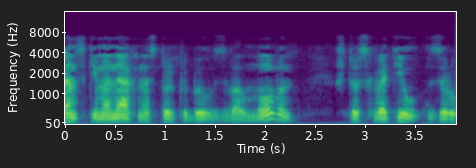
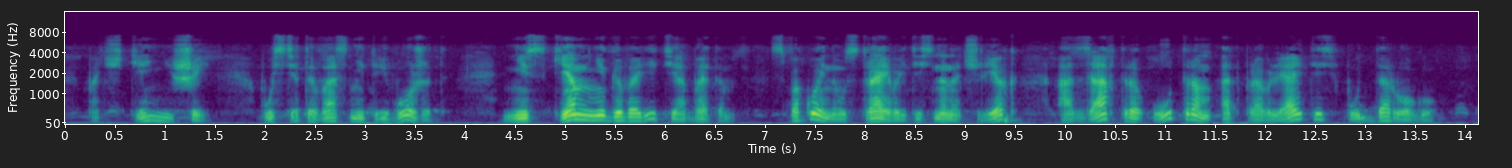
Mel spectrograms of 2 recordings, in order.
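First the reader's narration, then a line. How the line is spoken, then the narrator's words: Lowered to a whisper. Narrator (Russian): понизив голос до шепота, сказал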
